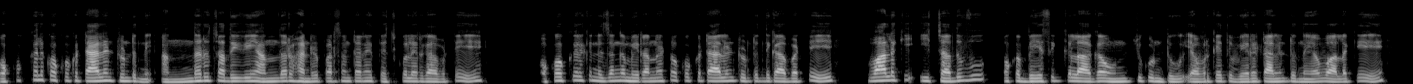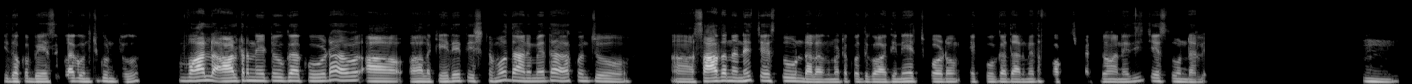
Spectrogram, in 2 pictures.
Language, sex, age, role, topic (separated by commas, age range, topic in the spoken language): Telugu, male, 30-34, host, ఫోకస్‌లోకి రావడానికి మీకు ప్రత్యేకంగా చేసే చిన్న అలవాటు ఏమైనా ఉందా?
